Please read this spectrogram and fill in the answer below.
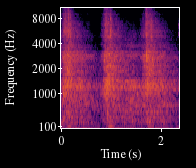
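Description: Large audience applauding, the clapping swelling in regular waves a little under a second apart.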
